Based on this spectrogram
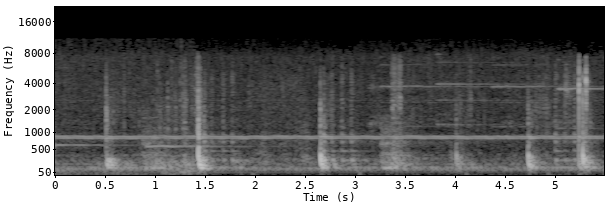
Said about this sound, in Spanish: Al oír unos golpes en la puerta, se ponen de pie.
